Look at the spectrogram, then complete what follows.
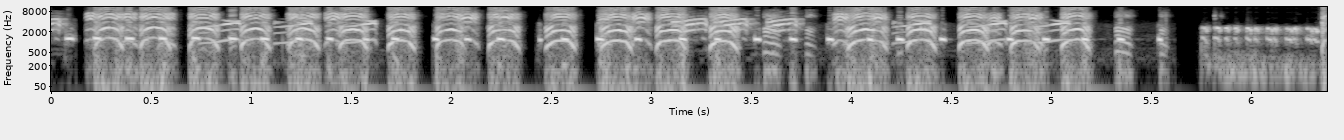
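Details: Crake lure call combining tikusan merah and tikusan putih: a fast, steady train of loud arched squeaky notes, ending with a short sustained buzzy tone.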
